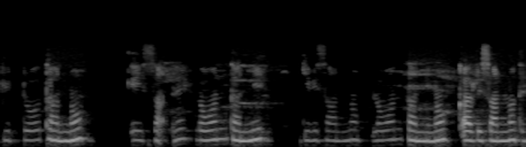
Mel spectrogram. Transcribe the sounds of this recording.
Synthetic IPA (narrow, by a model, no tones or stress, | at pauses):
ɡ̥ɪd̪ːoːt̪ɐnːɔ | kʼiːsːɐ̰ʔːɛlɔwɔnt̪ɐnːɪ | ɡɪbɪsɐnːɔlɔwɔnt̪ɐnːɪnɔkʼɐrːɪsɐnːɔt̪ɛ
